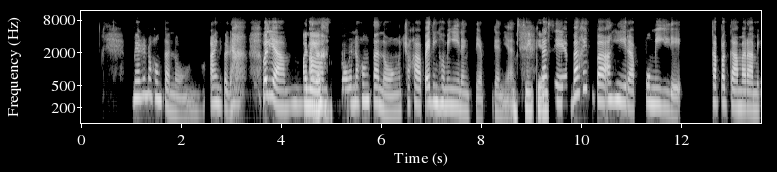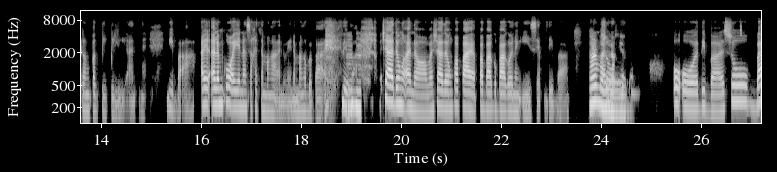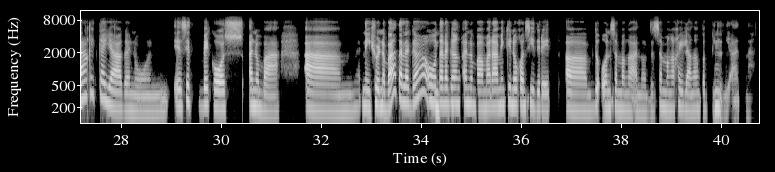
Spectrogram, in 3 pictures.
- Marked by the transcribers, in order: laughing while speaking: "pala"; laughing while speaking: "yan?"; tapping; laughing while speaking: "babae"; other background noise
- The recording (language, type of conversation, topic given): Filipino, advice, Bakit ako nalilito kapag napakaraming pagpipilian sa pamimili?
